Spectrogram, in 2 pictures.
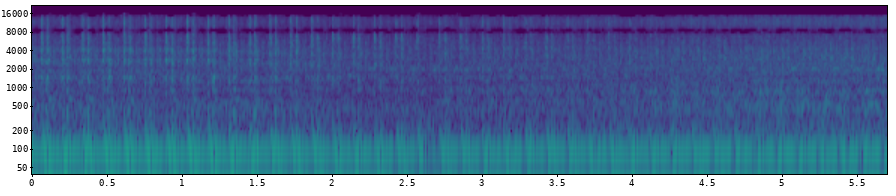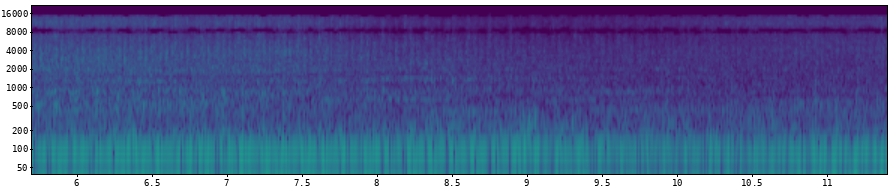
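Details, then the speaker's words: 1973 VW Squareback air-cooled engine after rebuild: now deep, even thrum firing on all four, idling nicely, though carbs are worn. "but now running lovely yeah these carbs are worn"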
